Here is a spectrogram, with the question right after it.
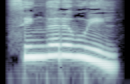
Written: ಸಿಂಗರವುಯಿಲ್

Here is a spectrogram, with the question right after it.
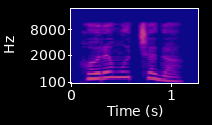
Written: ಹೊರಮುಚ್ಚಗ

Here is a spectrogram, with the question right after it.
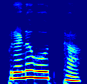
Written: ಪ್ರಣವೋತ್ಥ

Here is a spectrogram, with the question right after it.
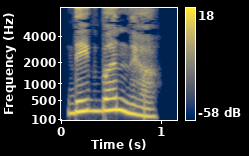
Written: ದಿಗ್ಬಂಧ

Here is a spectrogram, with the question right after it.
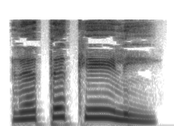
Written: ಋತುಕಾಲ

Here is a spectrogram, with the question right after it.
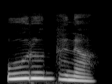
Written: ಊರುದಘ್ನ

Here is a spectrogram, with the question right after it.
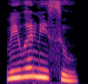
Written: ವಿವರ್ಣಿಸು

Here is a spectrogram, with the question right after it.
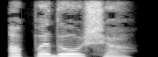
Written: ಅಪದಶೆ

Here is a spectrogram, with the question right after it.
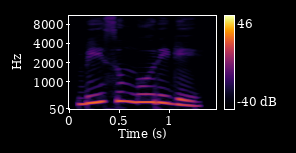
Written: ಬೀಸುಂಬೂರಿಗೆ

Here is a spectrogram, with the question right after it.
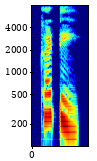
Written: ಗೇಟಿ

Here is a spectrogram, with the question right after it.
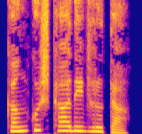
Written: ಕಂಕುಷ್ಠಾದಿಘೃತ

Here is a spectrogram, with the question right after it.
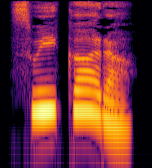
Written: ಸಾವುಕಾರಿ

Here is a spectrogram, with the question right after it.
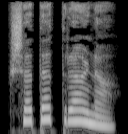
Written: ಕ್ಷತತ್ರಾಣ

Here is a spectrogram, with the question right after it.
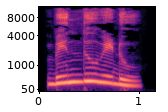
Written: ಬಂದಿವಿಡಿ

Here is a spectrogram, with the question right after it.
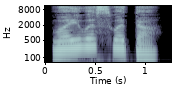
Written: ವಿವಸ್ವತ್ತು

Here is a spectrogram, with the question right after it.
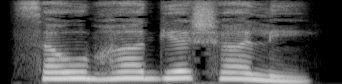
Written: ಸೌಭಾಗ್ಯಶಾಲಿ

